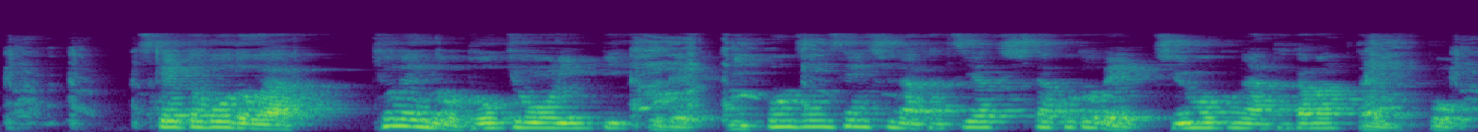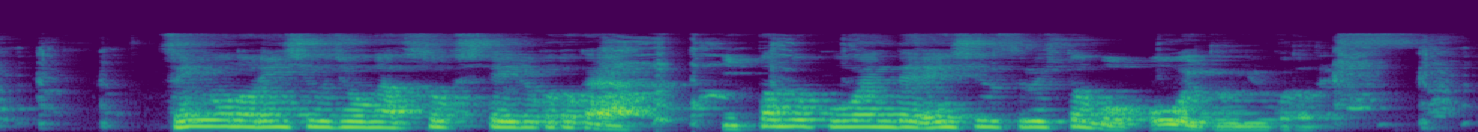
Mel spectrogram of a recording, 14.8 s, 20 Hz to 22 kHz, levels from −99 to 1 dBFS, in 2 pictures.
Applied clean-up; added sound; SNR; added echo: classical method WPE with log-MMSE.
